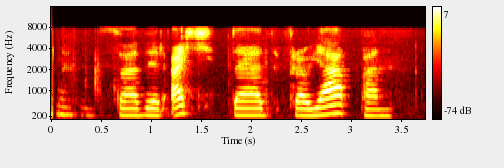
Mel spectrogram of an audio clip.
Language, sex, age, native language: Icelandic, female, 9, Icelandic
